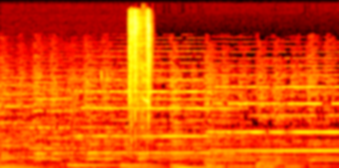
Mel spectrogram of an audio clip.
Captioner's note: camera shutter sound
